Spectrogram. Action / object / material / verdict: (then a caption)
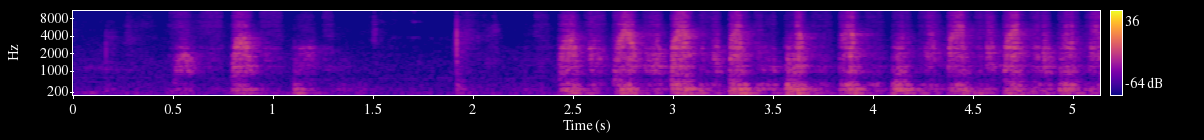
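scrape / black-coated scratch-art card scraped with a wooden stick / coated card / none. A wooden stick scratches the coating near the bottom of a flat, solid, black-coated scratch-art card page. A few sparse, dry scratching strokes come first, then a quicker, fairly steady run of short, bright, raspy strokes from about two and a half seconds on. Each stroke dies away almost at once.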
